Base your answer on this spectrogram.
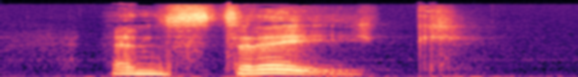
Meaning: strike (work stoppage, or hunger strike or the like)
- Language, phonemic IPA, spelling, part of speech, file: Swedish, /strɛjːk/, strejk, noun, Sv-strejk.ogg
